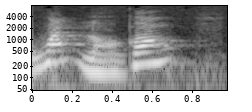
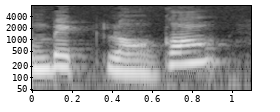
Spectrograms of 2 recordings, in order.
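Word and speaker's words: 汨罗江: 所以呢就有人呢就读做屈罗岗。读呢个屈罗岗呢其实呢就係、是、不大正確嘅。正確嘅读音呢应该呢读做觅罗岗。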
